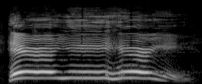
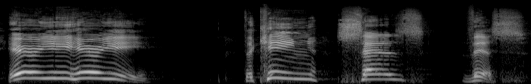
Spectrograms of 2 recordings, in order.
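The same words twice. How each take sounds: First: Loud, high crier shout; town crier call. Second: Loud, high slow proclamation; town crier call. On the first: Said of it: "with a voice loud and clear". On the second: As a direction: proclaim it to the village. Acting the town crier again. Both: Retold or imitated.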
